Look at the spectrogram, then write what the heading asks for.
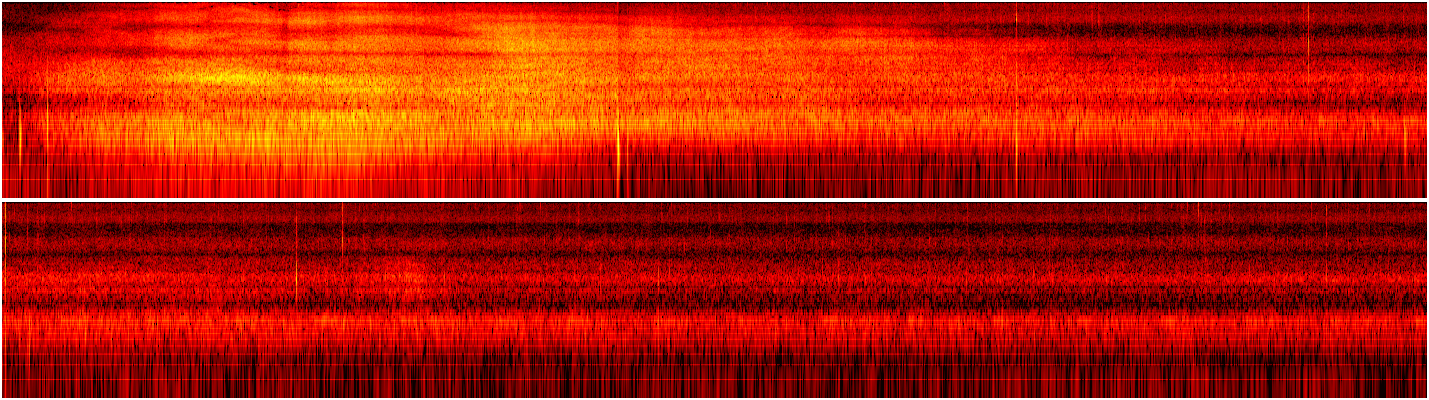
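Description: A diesel train running past on wet track: a loud rushing wash that swells within the first second and fades away over about ten seconds. Afterwards a faint, steady engine hum sits under the hiss of rain.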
